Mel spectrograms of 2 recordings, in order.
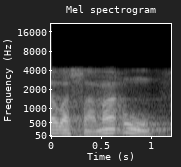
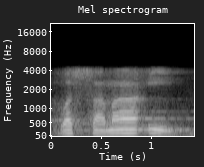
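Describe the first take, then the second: First: The word ends with a u vowel. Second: The word ends with an i vowel. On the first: It simply means: and the sky. The speaker calls it wrong. "tidak boleh dibaca wassama'u" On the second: It is an oath: by the sky. The speaker calls it right. "kalau wassamai itu artinya demi"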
